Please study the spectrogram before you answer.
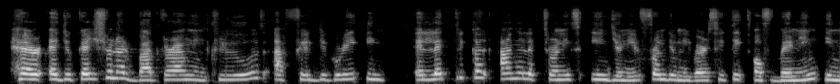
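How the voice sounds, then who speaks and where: A woman's voice: on the high side, dry recording, rough recording. A woman hosting an online webinar, introducing a guest speaker by reading her bio, with small slips and restarts. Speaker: webinar host. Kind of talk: formal introduction. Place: online video call.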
